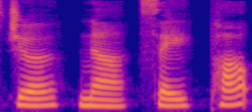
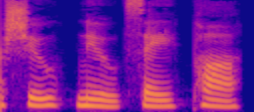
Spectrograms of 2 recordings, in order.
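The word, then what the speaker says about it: je ne sais quoi: To pronounce the j like shu, shape your mouth like you are beginning to shush someone, but carry on the sh sound by following with a sound almost halfway between and oo. This should sound something like eu.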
